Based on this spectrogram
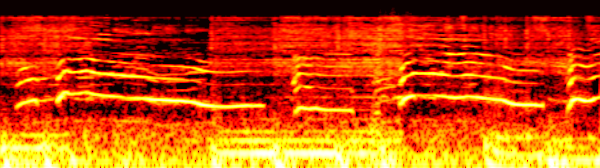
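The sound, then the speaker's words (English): A dog howls along in long, wavering rising-and-falling cries, several in a row, over loud rock music with a singing voice underneath. “Dumb dog doesn't even know the words.”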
